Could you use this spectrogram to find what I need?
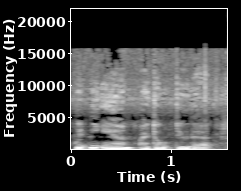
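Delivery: high-pitched, protesting mom using the full name; mock mom voice. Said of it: "And then she'll say".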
